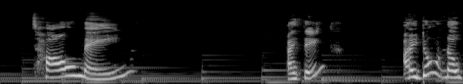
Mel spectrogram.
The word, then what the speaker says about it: chow mein: I think Chow Mein is supposed to be pronounced Tao Mein.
